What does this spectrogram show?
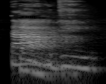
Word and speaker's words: tard: Tarde. Mas você não vai pronunciar o D no final.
